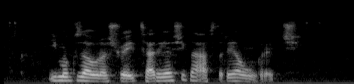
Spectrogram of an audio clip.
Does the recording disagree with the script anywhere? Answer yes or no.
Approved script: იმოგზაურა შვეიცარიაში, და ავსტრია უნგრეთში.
no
